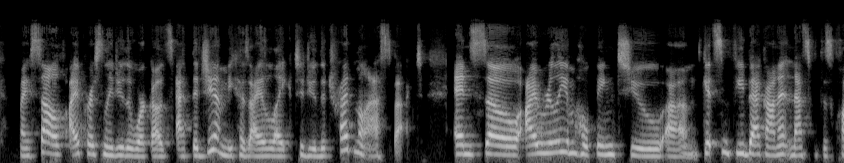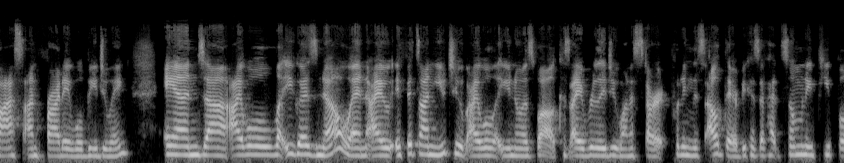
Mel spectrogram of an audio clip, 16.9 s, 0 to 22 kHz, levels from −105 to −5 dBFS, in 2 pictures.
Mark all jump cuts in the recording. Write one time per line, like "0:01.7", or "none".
0:04.5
